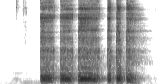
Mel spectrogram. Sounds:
Throat clearing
